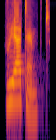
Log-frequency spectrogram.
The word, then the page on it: reattempt: Indian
